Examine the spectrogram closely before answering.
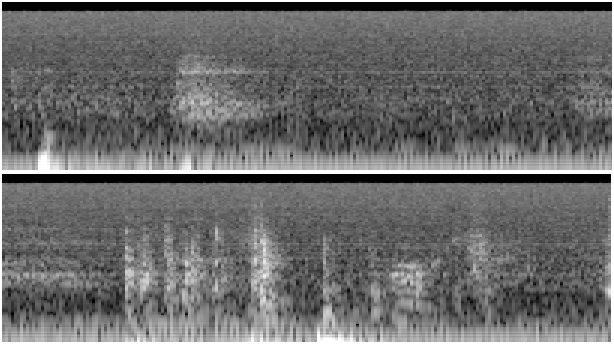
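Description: A second young man talks and exclaims nearby.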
